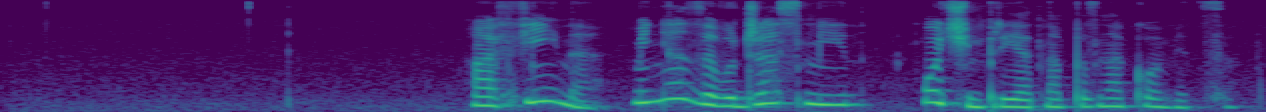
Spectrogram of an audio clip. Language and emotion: Russian, neutral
